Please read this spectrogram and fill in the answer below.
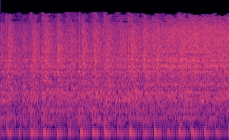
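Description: Indie dance electronic track from a DJ mix, a fast evenly pulsing bass line running under synth layers with the kick drum dropped out.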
